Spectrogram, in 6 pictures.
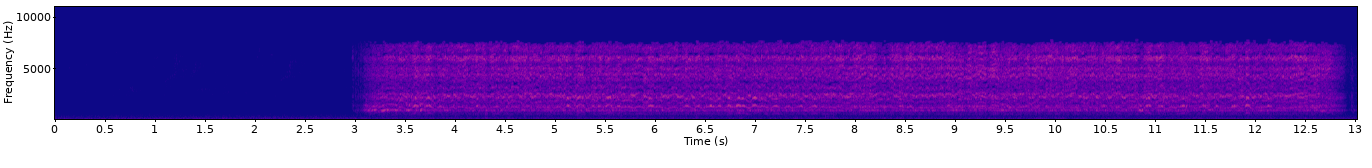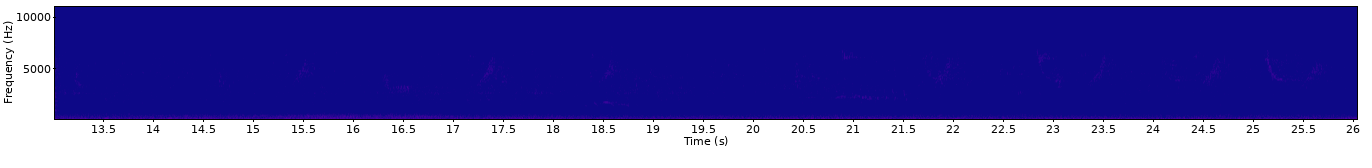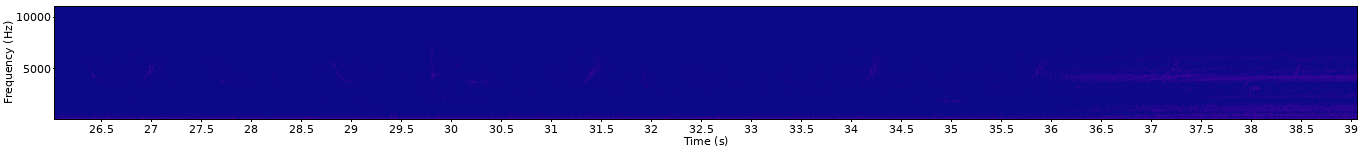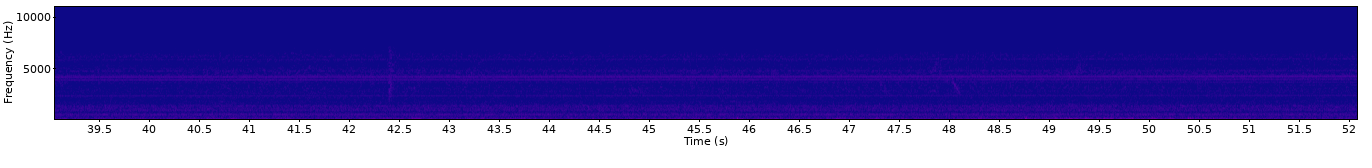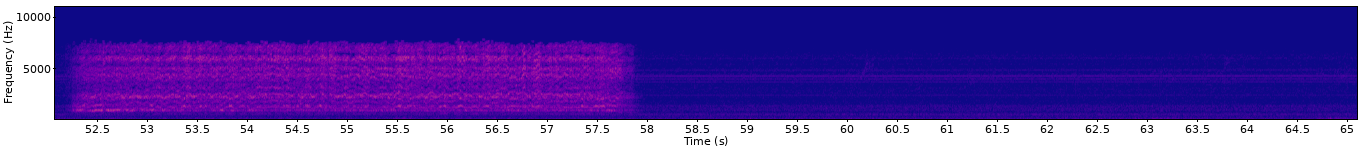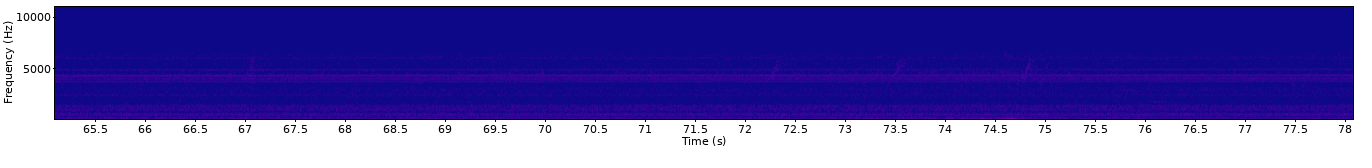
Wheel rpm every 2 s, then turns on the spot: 0, 50, 160, 160, 160, 160, 50, 0, 0, 0, 0, 0, 0, 0, 0, 0, 0, 0, 0, 0, 0, 0, 0, 0, 0, 0, 130, 170, 140, 0, 0, 0, 0, 0, 0, 0, 0, 0, 0.
none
